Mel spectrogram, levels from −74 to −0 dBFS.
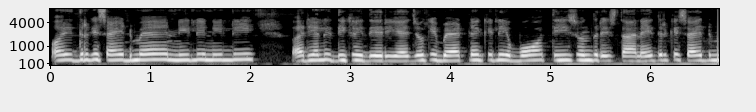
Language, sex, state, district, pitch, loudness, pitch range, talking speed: Hindi, female, Rajasthan, Barmer, 245 Hz, -12 LUFS, 230-250 Hz, 235 wpm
